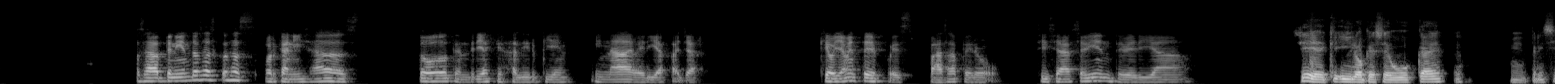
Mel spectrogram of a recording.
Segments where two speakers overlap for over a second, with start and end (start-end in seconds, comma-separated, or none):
none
